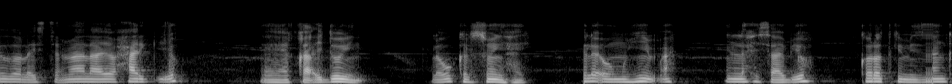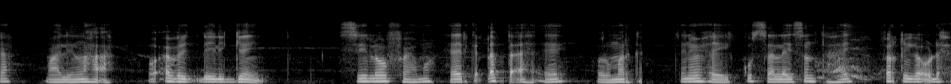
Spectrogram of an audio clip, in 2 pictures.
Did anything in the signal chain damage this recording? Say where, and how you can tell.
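Yes, at two stages. The first is playback from disc. At 5.84 s and again at 15.94 s there is a tick with a very brief dropout, a few milliseconds in the first case and about 15 ms in the second. The sound then resumes from a different point rather than continuing where it left off. That is a CD skip. The laser lost its track and landed on another turn of the spiral, and the player muted briefly before carrying on from the new position.

The second is the wireless headset link, where concealed Bluetooth headset packet loss occurs. At 5.97 s and from 14.52 to 14.56 s, about 15 ms and 30 ms of audio are lost and patched over. From 9.21 to 9.33 s, about 90 ms is lost across 120 ms, with a run of 60 ms, and that stretch comes through as a buzzy, held tone ending in a slight warble. The receiver was filling the gaps by repeating recent waveform. The mSBC wideband codec on this link carries the audio with only light grain.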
